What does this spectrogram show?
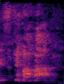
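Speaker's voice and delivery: breathless laugh, cry of stop; laughing so hard it hurts; laughing through pain. Real, not acted. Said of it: "it hurts to laugh".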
